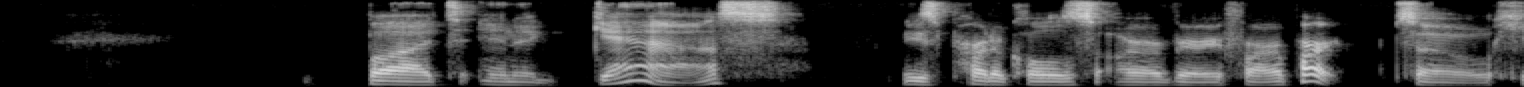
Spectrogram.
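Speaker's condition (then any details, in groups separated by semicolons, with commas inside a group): No condition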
